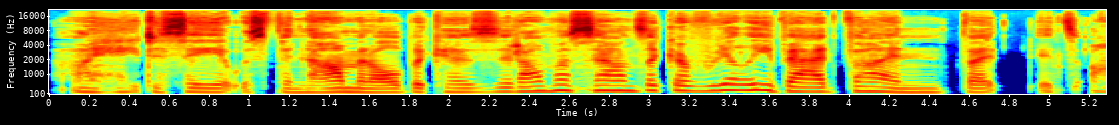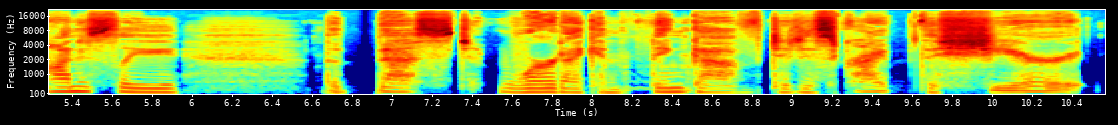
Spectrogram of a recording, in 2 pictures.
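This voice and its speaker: Woman acting a nervous, low-voiced female paranormal investigator. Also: unhurried, dry recording, studio quality. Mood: tired, sheepish. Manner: hesitant, stammering, rambling. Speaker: ASMR roleplay voice actor. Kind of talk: ASMR roleplay, intimate one-sided dialogue.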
